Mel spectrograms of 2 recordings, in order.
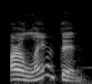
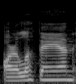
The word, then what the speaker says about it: Arlathan: I kept calling it Arlanthan. which I heard people say that before, but it's not actually pronounced that way. I'm pretty sure it's like Arlathan, and I kept pronouncing it wrong in the last video,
